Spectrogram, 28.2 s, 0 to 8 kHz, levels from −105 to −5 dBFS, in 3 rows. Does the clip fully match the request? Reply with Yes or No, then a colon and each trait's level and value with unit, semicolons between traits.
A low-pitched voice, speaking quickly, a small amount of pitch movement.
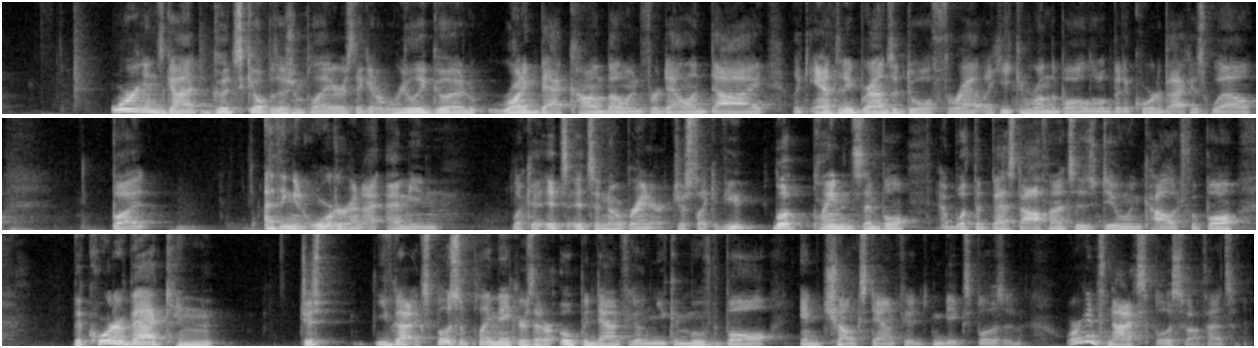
No: low, 125 Hz; fast, 210 wpm; average, 3.3 semitones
